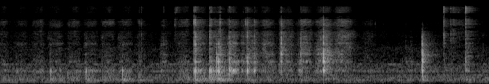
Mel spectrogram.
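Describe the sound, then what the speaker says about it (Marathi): A knife saws and scrapes through a rawas fish at the gill side during home cleaning, giving a run of close rasping, rubbing strokes of moderate loudness with brief quiet gaps and no talk. "आता हे हा जो गिल्सच्या साईडचा भाग आहे तिथून आपल्याला कट करायचे आहे फर्स्ट."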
